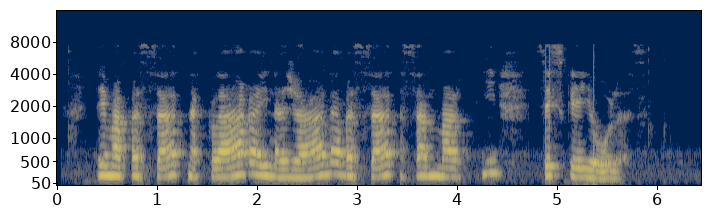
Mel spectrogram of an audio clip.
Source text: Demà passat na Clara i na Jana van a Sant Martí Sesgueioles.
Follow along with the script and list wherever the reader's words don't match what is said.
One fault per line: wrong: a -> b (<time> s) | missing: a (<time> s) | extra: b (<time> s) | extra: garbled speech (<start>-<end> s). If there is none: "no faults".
wrong: van -> passat (2.9 s)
